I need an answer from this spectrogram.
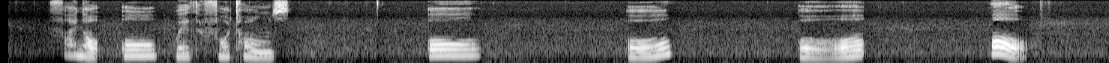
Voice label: o with 4 tones, Mandarin

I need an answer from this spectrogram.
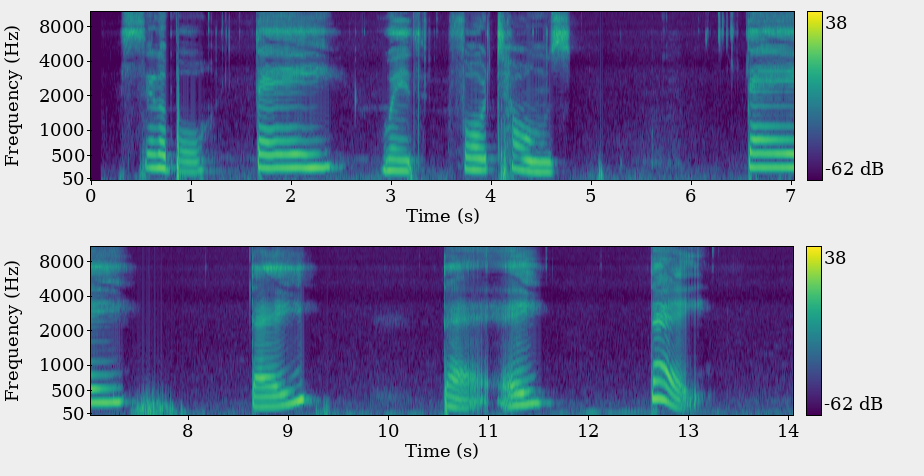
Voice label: dei with 4 tones, Mandarin

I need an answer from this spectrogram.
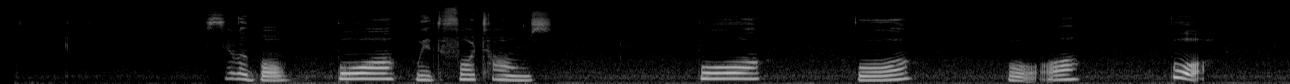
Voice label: bo with 4 tones, Mandarin

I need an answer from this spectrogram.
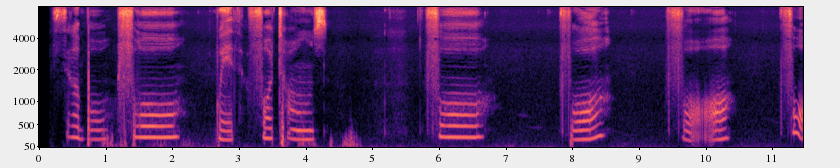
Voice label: "fo" with 4 tones, Mandarin

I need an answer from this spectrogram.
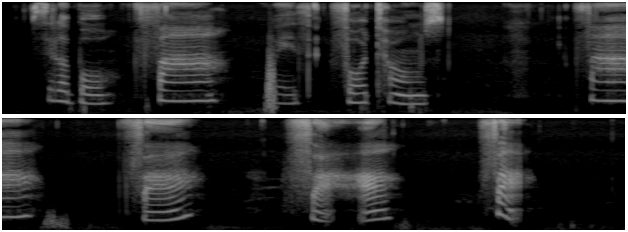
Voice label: "fa" with 4 tones, Mandarin

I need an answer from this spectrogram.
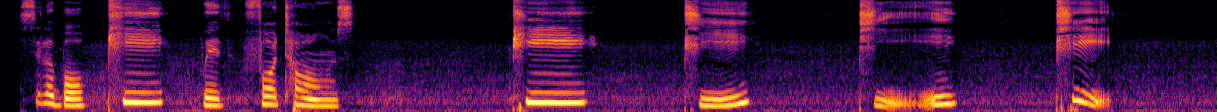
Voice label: "pi" with 4 tones, Mandarin

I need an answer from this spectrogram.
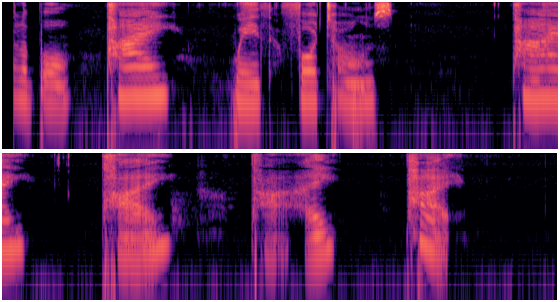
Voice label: "pai" with 4 tones, Mandarin

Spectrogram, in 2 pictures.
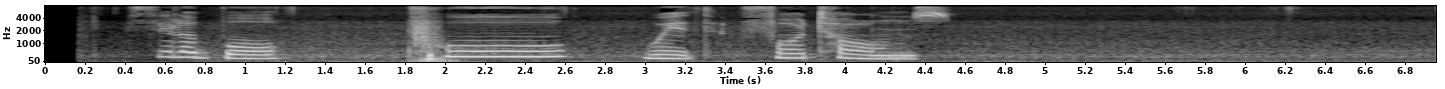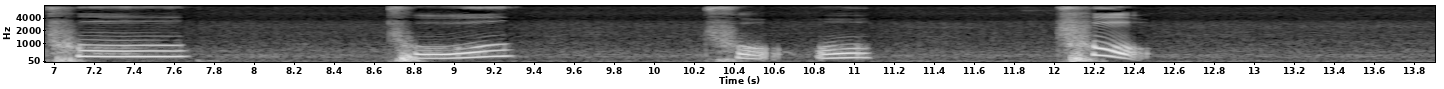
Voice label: pu with 4 tones, Mandarin

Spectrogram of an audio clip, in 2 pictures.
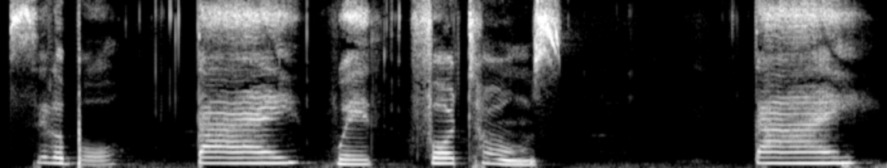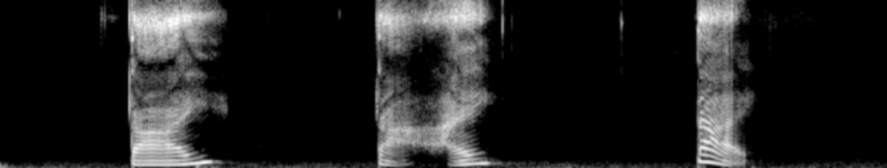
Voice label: "dai" with 4 tones, Mandarin

